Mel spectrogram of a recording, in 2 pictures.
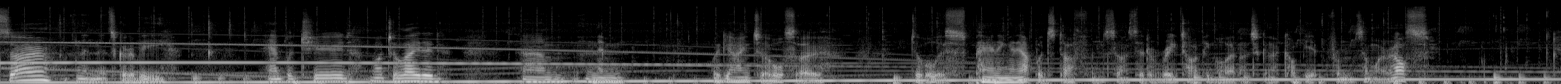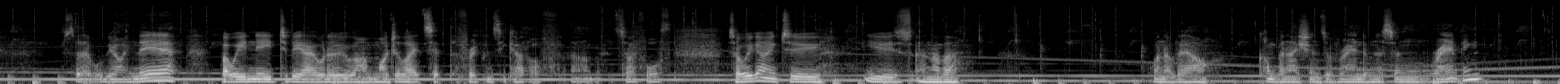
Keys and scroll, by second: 0.7 super+i, 2.1 shift+8, 2.4 shift+`, 10.2 super+c, 10.7 super+v, 25.4 super+c, 25.8 super+v.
